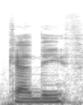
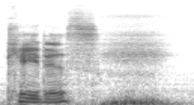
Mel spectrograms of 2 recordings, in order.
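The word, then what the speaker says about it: Cádiz: Well, depends on the accent, but yeah, Cadiz is pronounced like that, if you know what I mean. Yeah. Like, it's not Cadiz.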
